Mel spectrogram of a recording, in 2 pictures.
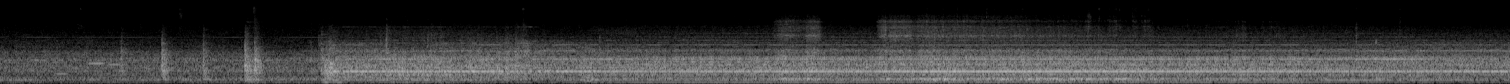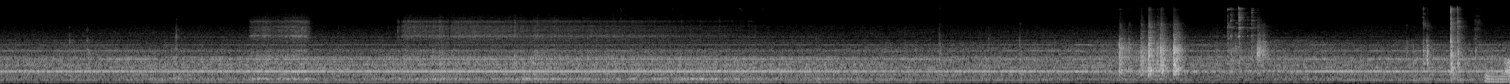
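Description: Metal lathe starting about three seconds in and running with a steady whine, with stretches of cutting noise as the tool works a small soft-steel part held in the chuck. A few sharp clicks come before it starts and near the end.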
